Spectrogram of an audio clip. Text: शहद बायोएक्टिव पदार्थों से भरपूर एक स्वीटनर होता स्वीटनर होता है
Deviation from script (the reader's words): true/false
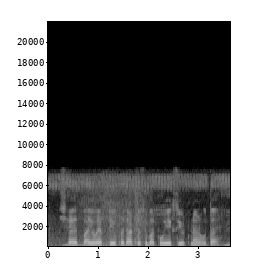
true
